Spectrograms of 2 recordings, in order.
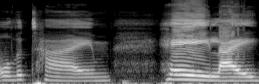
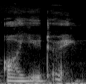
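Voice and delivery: how are you doing, whispered; whispered question; 3 semitones lower, 13 dB quieter than usual. Real, not acted. Host gently asking listeners how they are, whispered. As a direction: breathe the question softly.

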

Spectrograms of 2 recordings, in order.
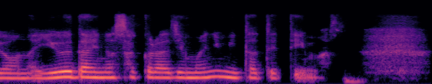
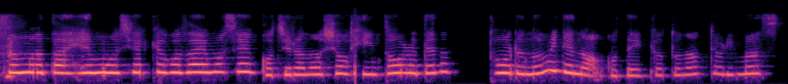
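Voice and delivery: high, formal apologetic clerk; overly polite store staff voice; customer service voice; 10 semitones higher, 4 dB louder than usual. Retold or imitated. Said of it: "って言われると思う".

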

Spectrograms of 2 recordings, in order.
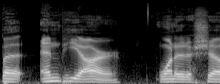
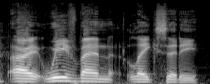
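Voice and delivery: ordinary talk, nothing marked

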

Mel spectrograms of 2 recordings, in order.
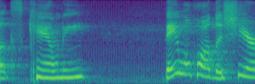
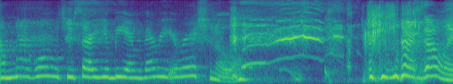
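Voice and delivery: laughing mock refusal; 5 semitones higher than usual. Retelling refusal to officer, laughing.

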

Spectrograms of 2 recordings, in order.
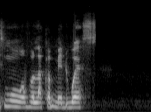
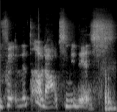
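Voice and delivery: drawn out, half the usual speed, put-on voice; slow mock plea; 5 dB quieter, much slower than usual. Begging off the Anglophile question, slowly and playfully. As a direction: stretch it out like a playful groan. Repeated deflecting a word question.

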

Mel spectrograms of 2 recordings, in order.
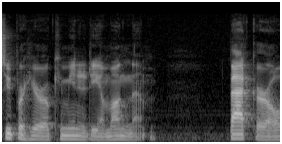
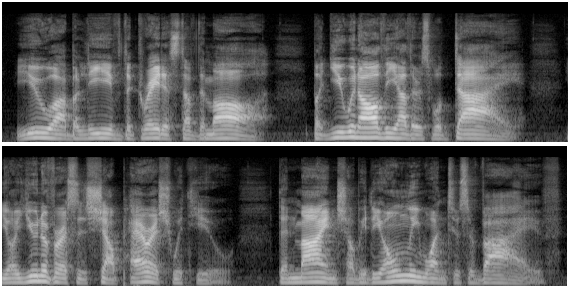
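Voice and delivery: loud, slow booming villain declaration; menacing villain; 3 semitones higher, 10 dB louder than usual. Acted. Anti-Monitor threatens battered Superman, loud villainous menace. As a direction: pronounce their doom slowly and loudly.

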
